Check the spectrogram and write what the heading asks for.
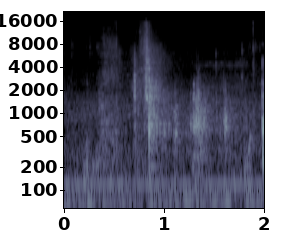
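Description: A paper worksheet rustling faintly as it is handled and turned over against a whiteboard, in a few short rustles and scrapes, the clearest about a second in.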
